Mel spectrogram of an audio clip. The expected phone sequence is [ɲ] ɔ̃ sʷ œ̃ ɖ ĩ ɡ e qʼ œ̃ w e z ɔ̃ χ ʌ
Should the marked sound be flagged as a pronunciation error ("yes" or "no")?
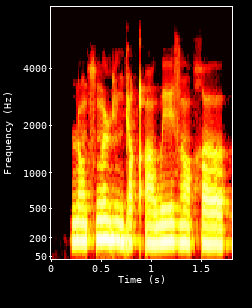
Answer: yes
